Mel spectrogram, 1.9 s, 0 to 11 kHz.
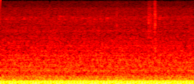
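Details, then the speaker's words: Supercharged Honda K20 with a K24 crank pulley at idle near 1000 rpm, coolant 188°F, IAT 123°F: a steady, even low rumble with no knocks or misses; the earlier belt whistle has gone, a healthy idle. "the belt noise it fixed itself so I had the car still running in the background because I wanted to charge the battery a little bit"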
